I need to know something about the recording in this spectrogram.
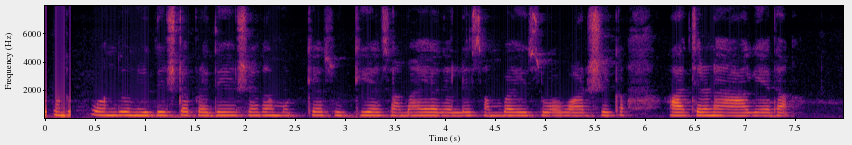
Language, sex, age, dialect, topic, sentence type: Kannada, female, 25-30, Central, agriculture, statement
